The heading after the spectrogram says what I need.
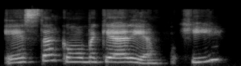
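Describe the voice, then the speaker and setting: A woman with a Costa Rican Spanish accent teaches a class, unhurried and patient as she walks students through each step. Her voice sits a little high for a woman. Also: lively intonation. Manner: patient, explanatory, warm with students. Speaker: English teacher. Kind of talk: classroom lesson explanation.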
